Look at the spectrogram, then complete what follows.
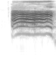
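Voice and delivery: loud, very high yelled "ah"; imitated frantic noise. Man behind the camera signalling the host, high mock yell. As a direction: imitate a crew man's shrill urgent signal. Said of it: "making noises at me".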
